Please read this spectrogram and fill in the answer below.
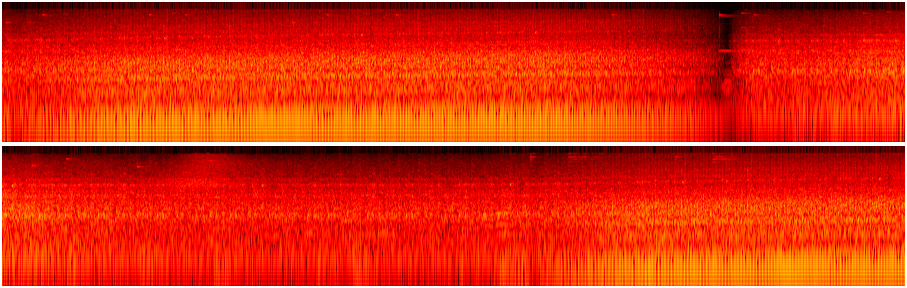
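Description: Heavy diesel dump truck engine running with a deep, steady rumble. It cuts out briefly about seven seconds in, runs quieter for a while, then builds back up loud near the end.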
